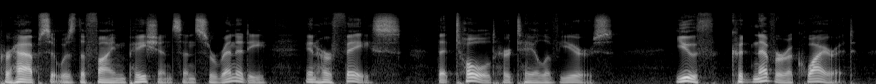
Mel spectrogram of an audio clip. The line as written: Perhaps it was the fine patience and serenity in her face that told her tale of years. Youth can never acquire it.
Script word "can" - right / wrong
wrong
